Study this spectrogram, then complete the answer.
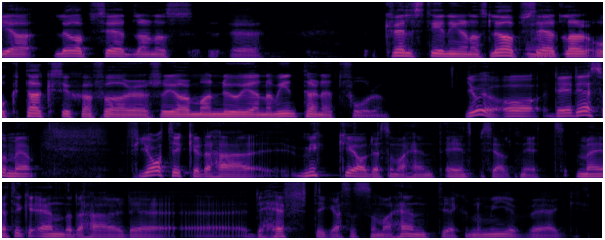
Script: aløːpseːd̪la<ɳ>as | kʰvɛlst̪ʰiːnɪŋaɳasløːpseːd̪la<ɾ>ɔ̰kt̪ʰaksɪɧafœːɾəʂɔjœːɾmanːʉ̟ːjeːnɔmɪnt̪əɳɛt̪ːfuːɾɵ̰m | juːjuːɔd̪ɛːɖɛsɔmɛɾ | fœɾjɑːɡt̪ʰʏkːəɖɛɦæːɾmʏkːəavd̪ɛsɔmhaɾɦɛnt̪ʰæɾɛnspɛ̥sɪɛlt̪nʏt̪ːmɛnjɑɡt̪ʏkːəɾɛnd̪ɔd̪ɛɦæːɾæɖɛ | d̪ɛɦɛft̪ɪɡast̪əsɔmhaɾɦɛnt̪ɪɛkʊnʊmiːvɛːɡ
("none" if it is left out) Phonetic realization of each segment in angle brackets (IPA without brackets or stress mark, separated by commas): ɳ, ɾ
